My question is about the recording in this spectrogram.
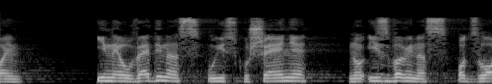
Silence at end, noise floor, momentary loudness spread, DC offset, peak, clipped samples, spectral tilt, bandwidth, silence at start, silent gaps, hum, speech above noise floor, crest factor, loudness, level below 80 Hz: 0 s; -62 dBFS; 6 LU; under 0.1%; -10 dBFS; under 0.1%; -4 dB/octave; 9.6 kHz; 0 s; none; none; 40 dB; 14 dB; -23 LUFS; -62 dBFS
